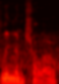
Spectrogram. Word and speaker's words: limoncello: and a half ounces it's pronounced lemon cello because it's an i oh but yes uh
